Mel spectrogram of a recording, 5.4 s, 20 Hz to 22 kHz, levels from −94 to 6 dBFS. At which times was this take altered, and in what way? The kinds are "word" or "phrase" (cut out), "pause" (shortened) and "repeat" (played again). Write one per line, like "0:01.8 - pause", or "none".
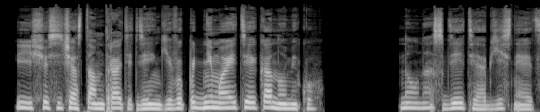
0:01.4 - word
0:04.4 - word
